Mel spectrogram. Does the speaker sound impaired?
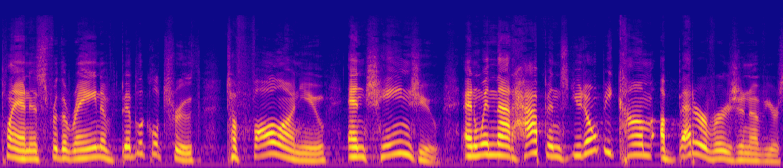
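No.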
